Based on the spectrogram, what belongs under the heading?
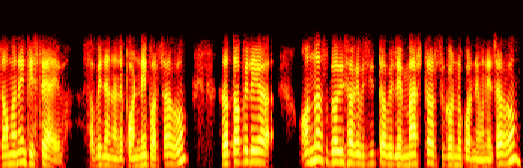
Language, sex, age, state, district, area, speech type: Nepali, male, 18-30, West Bengal, Kalimpong, rural, conversation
